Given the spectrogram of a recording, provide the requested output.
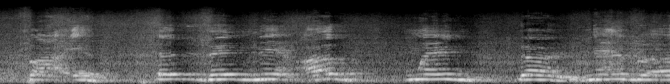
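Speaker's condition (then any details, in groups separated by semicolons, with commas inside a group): Cerebral palsy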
